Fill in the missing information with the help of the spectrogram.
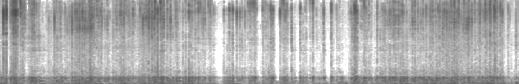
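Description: Long nails scratch across a round, hollow metal mesh microphone grille, producing a continuous dense, rough scraping that sits almost entirely in a low, boomy rumble with very little high content. The texture stays steady throughout, with only brief dips where the nails lift or change direction.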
